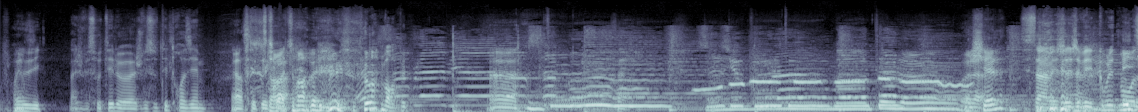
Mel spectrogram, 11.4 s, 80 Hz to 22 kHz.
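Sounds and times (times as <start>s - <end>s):
speech: 0.0s - 11.3s
laughter: 2.4s - 4.2s, 10.4s - 11.3s
person whistling a song melody: 5.3s - 10.0s.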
